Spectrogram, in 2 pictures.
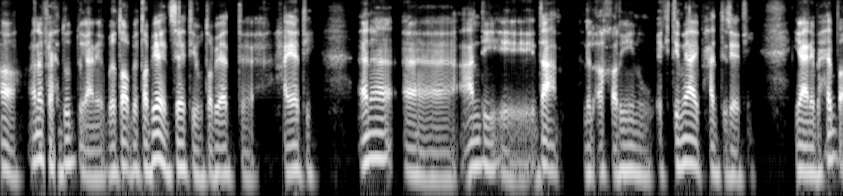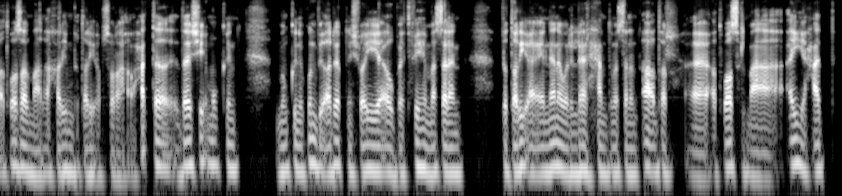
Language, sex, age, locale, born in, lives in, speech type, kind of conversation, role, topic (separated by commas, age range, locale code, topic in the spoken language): Arabic, male, 45-49, ar-EG, Egypt, Portugal, conversation, advice, user, إزاي أقدر أقول "لا" من غير ما أحس بالذنب، وأحط حدود واضحة لوقتي مع الناس؟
